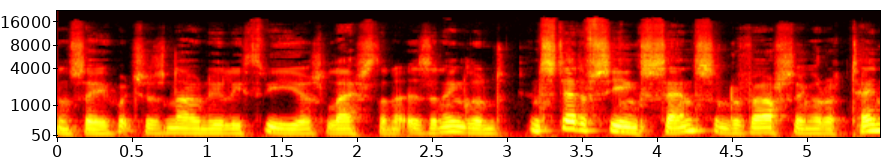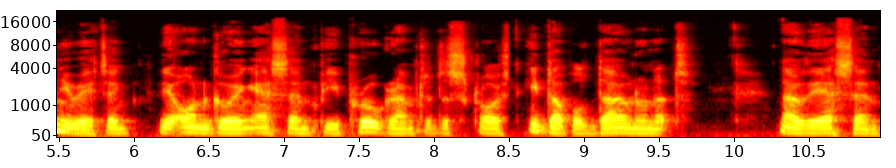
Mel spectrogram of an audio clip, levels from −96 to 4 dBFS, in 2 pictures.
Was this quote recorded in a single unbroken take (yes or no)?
no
